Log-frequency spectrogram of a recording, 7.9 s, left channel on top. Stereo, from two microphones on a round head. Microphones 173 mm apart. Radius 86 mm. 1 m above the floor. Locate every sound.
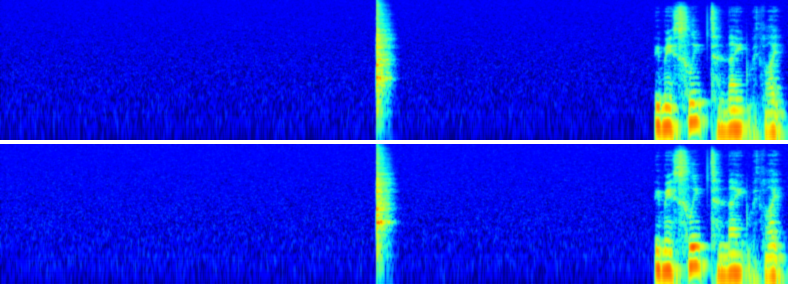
3.8 s tapping: 10° left (ahead or behind), 0.7 m
6.5 s a man speaking: 5° left (ahead or behind), 0.8 m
